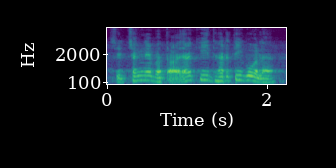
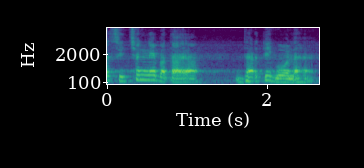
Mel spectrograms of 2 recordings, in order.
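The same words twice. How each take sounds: First: Said in the usual way. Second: "शिक्षक ने बताया", pause, then "धरती गोल है" lower; pause replacing कि. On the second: Shown as a demonstration. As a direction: break after बताया, drop pitch on "धरती गोल है". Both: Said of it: "की के स्थान पर".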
